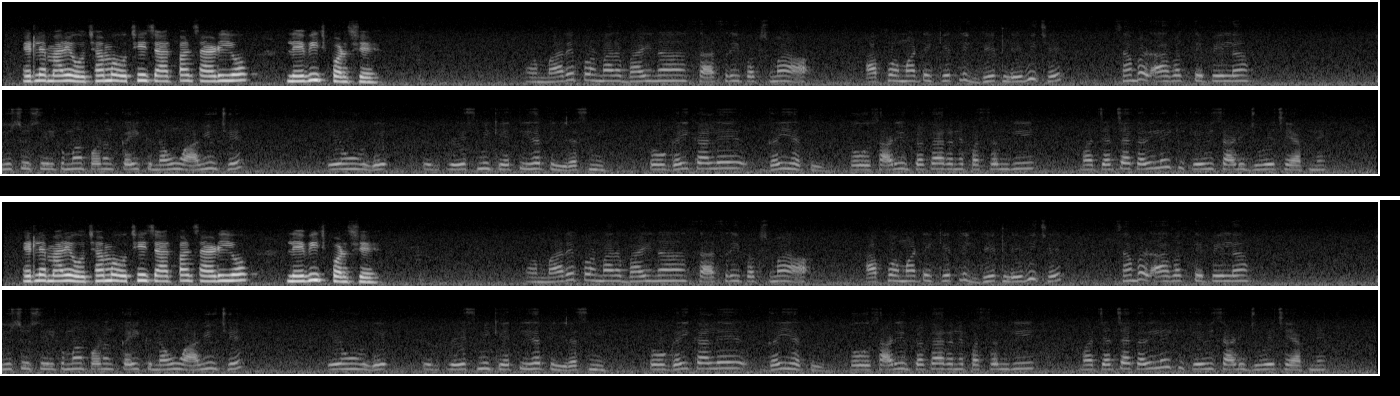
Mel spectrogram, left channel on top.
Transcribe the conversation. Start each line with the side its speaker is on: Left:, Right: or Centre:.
Right: એટલે મારે ઓછામાં ઓછી ચાર પાંચ સાડીઓ લેવી જ પડશે <inaudible>
Left: હ મારે પણ મારા ભાઈના સાસરી પક્ષમાં આપવા માટે કેટલીક ભેટ લેવી છે સાંભળ આ વખતે પેલા ટુસુ સિલ્કમાં પણ કઈક નવું આવ્યું છે એ હું ર રેશમી કતી હતી રશ્મી તો ગઈ કલે ગઈ હતી તો સાડી પ્રકાર અને પસંદગીમાં ચર્ચા કરી લઈ કે કેવી સાડી જુએ છે આપને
